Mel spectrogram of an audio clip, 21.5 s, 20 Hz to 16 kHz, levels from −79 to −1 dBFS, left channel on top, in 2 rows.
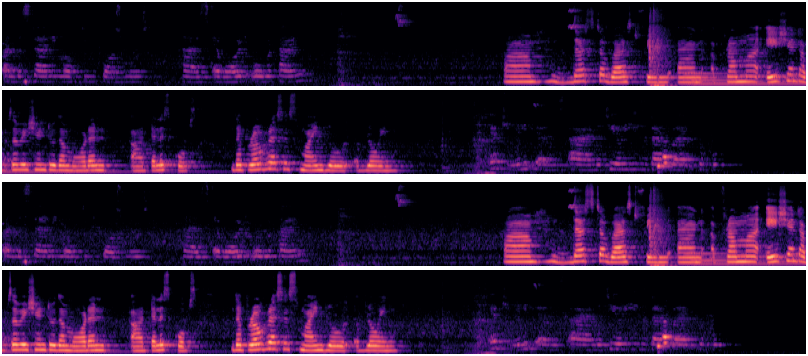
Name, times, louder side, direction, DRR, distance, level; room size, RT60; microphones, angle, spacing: voice 1, 0.0-1.9 2.4-4.1 17.2-20.3, right 1 dB, 50° left, -2 dB, 7.1 m, -46 dB
sound 1, 4.2-5.5 6.3-6.4 7.5-7.8 8.5-9.5 16.6-17.9, equal, 10° left, 4.0 m, -43 dB
voice 2, 6.7-9.4 9.7-12.1 12.4-13.2 13.8-16.0 19.5-19.7, right 3 dB, 40° right, 11 dB, 0.5 m, -24 dB
sound 2, 9.1-12.9, left 1 dB, 5° right, 5.1 m, -44 dB
18.0 x 11.0 x 3.3 m, 0.66 s
head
